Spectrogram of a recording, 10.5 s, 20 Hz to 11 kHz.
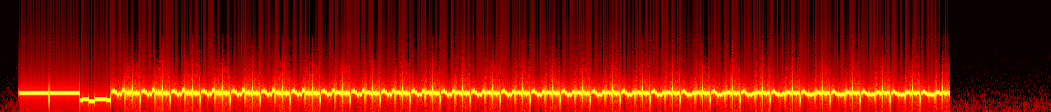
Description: SSTV (slow-scan television), Robot 72, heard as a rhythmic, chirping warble.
